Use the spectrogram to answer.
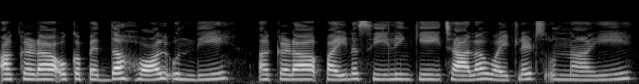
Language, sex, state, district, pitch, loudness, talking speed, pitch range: Telugu, female, Telangana, Hyderabad, 235 Hz, -18 LUFS, 120 wpm, 225-245 Hz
